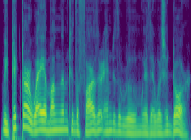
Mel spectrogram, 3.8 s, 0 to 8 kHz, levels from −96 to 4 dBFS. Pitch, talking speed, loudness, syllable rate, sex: 130 Hz, 280 wpm, -17 LUFS, 6.1 syllables/s, male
